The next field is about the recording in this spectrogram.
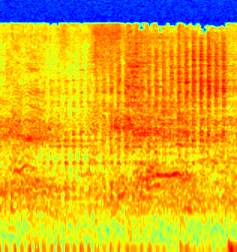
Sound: Wilhelm scream

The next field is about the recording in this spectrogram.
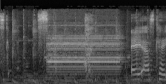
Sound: buzzer

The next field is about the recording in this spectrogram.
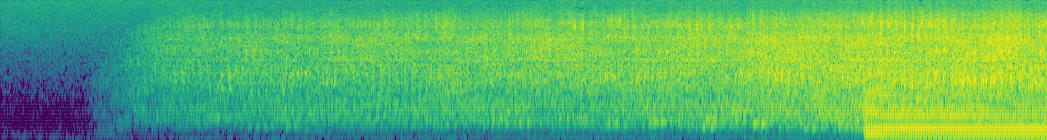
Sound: water flowing

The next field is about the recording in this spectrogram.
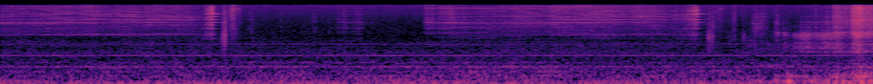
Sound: sounds of a knife's edge; sounds of cutting an apple

